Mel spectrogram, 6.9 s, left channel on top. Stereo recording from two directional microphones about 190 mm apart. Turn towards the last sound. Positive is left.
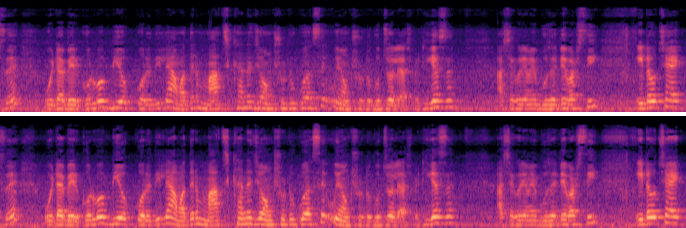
turn(degrees=-35)  # may be behind; listen again after turning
